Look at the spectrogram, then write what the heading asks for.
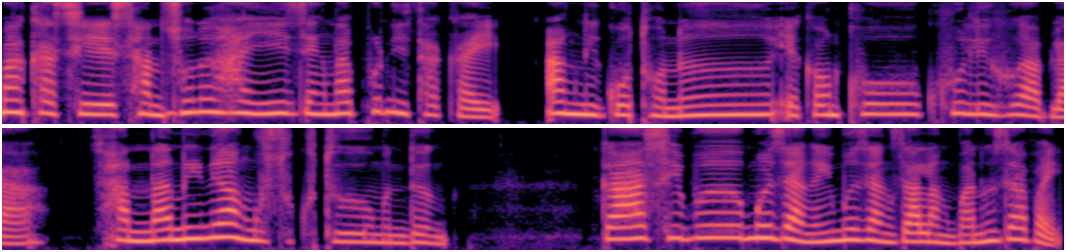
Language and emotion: Bodo, fearful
